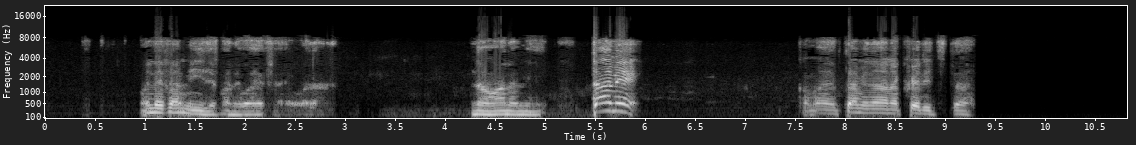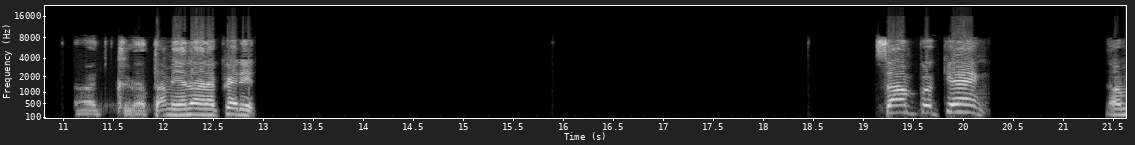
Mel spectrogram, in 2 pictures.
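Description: A young man speaks casually over an online video call, close to the microphone, in short bursts with pauses.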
